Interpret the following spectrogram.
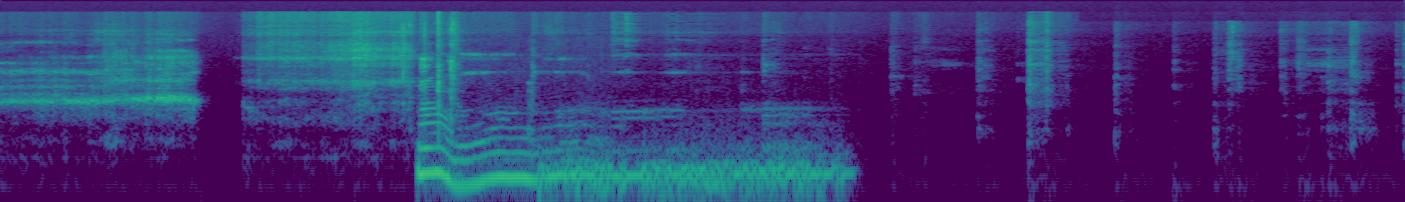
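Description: A man lets out one long, drawn-out groan lasting about three seconds, starting about three seconds in, in frustration at a problem that won't go away. Softer breathy sounds come before it, and a few faint keyboard clicks come after.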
